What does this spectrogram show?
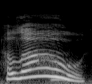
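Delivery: put-on boy calls high toward the woods; calling out. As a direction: call hello again, hopeful. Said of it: "and he says".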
